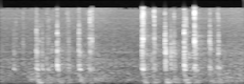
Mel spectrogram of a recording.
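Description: Computer keyboard typing: quick runs of keystrokes in two bursts, keying in a number.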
